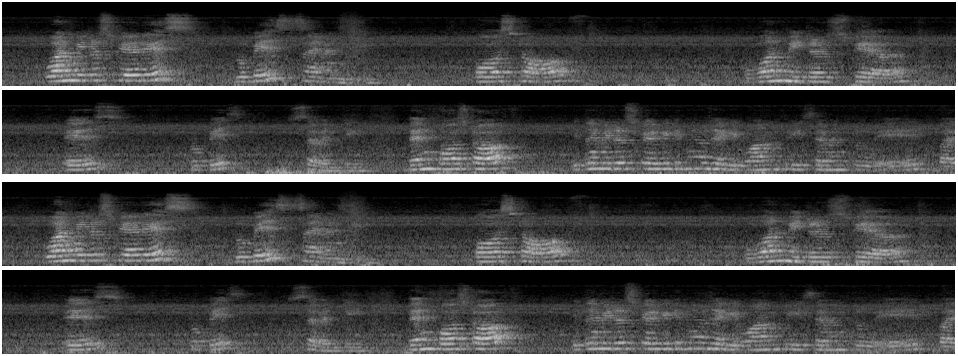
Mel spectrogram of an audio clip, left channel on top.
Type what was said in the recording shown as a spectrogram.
1 meter square is rupees 70. Cost of 1 meter square is rupees 70. Then cost of इतने metre square की कितनी हो जाएगी 13728 by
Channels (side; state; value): both; normal; correlation 0.55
